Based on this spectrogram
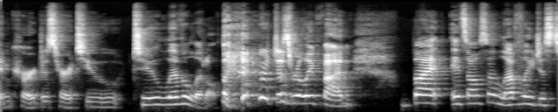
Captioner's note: laughs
